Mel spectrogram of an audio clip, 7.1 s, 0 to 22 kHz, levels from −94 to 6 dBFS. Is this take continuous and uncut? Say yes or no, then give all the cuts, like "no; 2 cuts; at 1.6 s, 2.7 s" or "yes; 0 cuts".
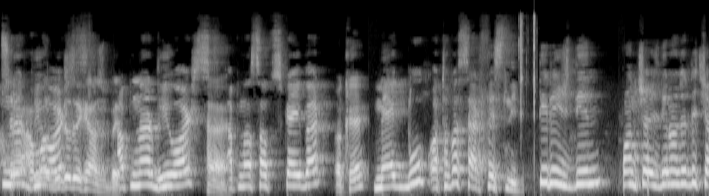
no; 3 cuts; at 3.7 s, 5.2 s, 6.1 s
